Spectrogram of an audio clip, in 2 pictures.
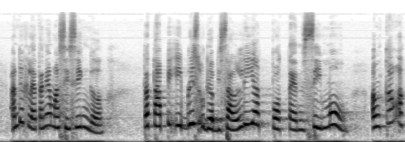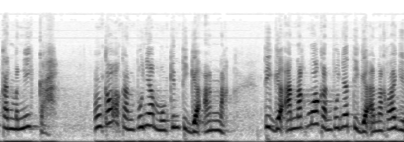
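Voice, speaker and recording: Woman pastor, high-pitched, fervent sermon delivery, addresses the congregation directly throughout. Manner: emphatic preaching, often addressing listeners as brothers and sisters; swings between loud declarations and low, soft asides. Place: church service.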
